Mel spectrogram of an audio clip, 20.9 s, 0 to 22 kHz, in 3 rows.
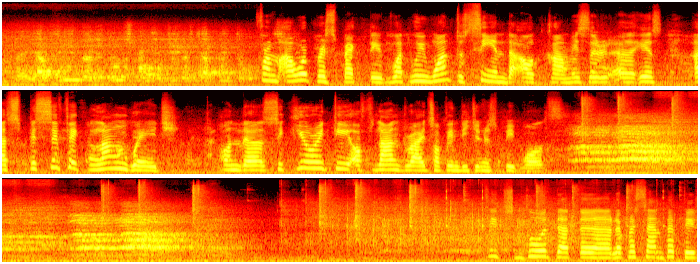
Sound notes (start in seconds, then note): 13.0 people shouting in foreign language; 16.9 people applauding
